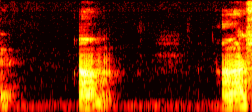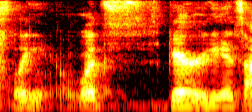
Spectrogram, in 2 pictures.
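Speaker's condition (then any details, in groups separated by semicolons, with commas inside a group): Disability causing slurred speech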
